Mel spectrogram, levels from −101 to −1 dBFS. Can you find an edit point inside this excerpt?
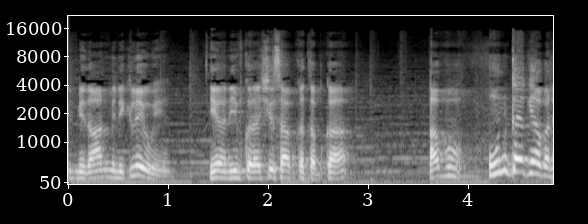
no; 0 cuts

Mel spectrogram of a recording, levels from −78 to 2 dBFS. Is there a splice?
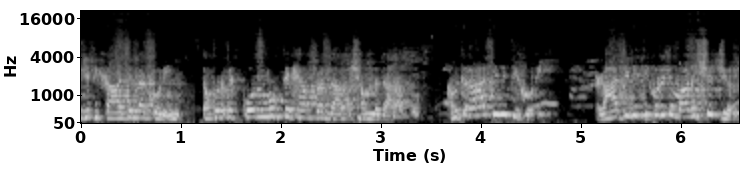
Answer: no; 0 cuts

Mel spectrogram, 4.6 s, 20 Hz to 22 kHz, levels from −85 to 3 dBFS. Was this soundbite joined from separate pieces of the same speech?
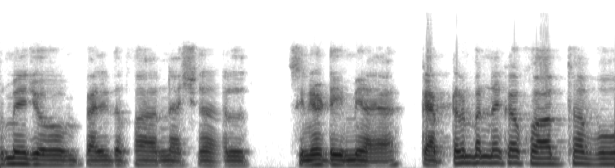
yes; 1 cut; at 3.0 s

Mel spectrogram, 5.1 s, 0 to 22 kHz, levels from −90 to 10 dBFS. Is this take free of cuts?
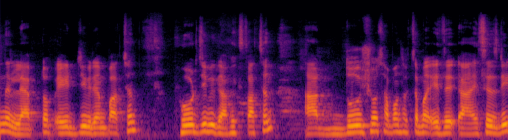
yes; 0 cuts

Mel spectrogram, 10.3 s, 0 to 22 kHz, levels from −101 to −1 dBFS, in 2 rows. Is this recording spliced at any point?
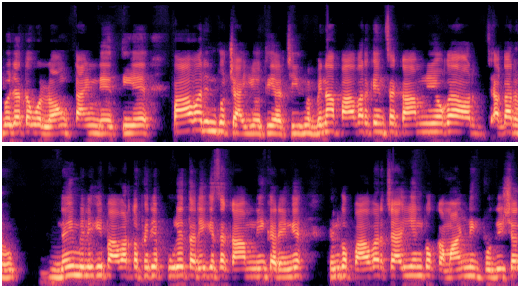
yes; 1 cut; at 1.6 s

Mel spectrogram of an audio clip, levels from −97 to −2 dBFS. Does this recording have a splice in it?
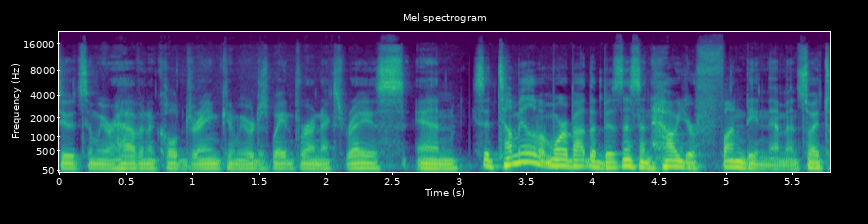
yes; 1 cut; at 3.0 s

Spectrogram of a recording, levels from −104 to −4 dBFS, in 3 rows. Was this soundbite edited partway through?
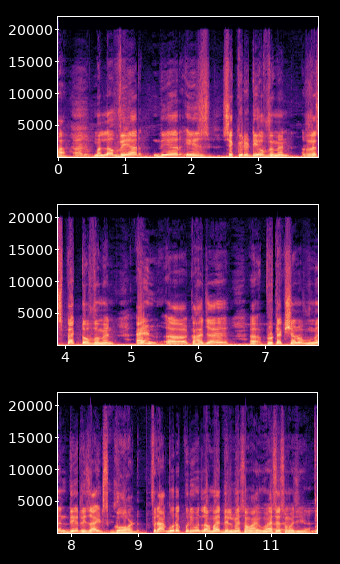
yes; 1 cut; at 9.1 s

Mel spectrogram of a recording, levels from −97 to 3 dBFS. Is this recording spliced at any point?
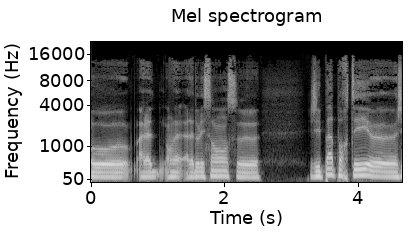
no; 0 cuts

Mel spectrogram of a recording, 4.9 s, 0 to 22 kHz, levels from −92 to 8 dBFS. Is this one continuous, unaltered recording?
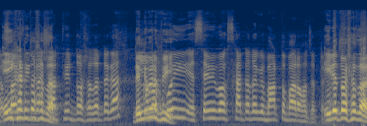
yes; 0 cuts

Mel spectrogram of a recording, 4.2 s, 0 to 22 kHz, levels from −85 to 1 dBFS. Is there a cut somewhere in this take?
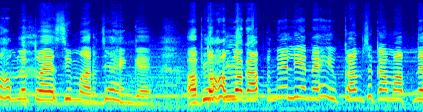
no; 0 cuts

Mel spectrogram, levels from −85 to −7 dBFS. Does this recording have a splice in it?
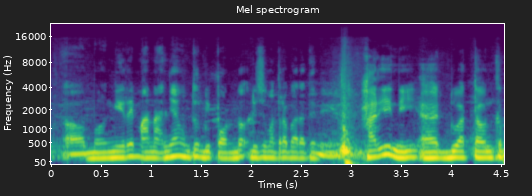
yes; 1 cut; at 2.9 s

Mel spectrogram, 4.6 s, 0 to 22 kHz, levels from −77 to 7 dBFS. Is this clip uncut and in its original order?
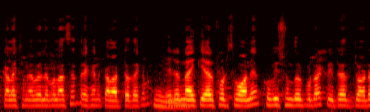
no; 1 cut; at 1.9 s

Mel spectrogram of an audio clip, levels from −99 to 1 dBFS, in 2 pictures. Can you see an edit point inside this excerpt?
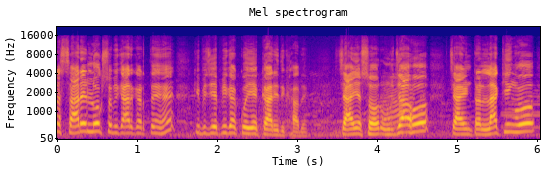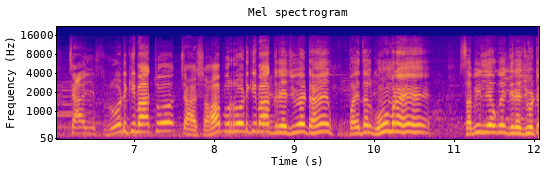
yes; 1 cut; at 8.7 s

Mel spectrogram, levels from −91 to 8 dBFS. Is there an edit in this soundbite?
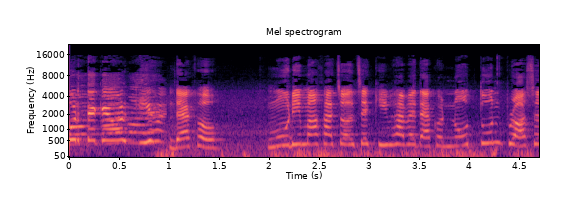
yes; 1 cut; at 1.0 s

